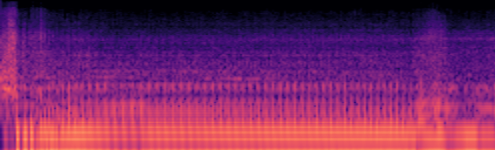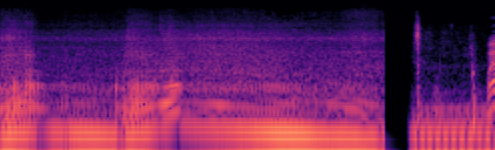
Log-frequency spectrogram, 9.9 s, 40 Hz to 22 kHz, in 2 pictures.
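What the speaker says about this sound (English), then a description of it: "Let's see how the race car Corolla performs." A 2025 Toyota GR Corolla accelerates hard, its engine loud and close, climbing through several revving gear pulls with brief dips between shifts and a short cut near the end.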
